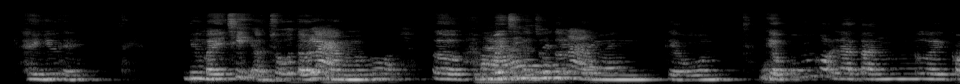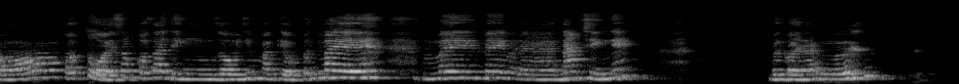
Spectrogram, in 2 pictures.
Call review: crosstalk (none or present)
present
